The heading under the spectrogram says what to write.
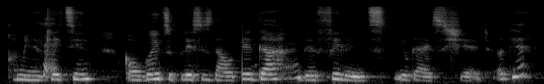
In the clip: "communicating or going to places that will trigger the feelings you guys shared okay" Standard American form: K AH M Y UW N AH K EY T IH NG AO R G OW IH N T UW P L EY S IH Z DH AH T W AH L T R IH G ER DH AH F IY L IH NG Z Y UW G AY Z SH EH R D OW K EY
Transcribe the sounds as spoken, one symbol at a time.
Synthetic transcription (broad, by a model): K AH M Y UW N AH K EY T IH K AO W G OW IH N T UW P L EY S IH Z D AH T W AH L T EH G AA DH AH F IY L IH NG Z Y UW G AY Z SH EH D OW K EY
